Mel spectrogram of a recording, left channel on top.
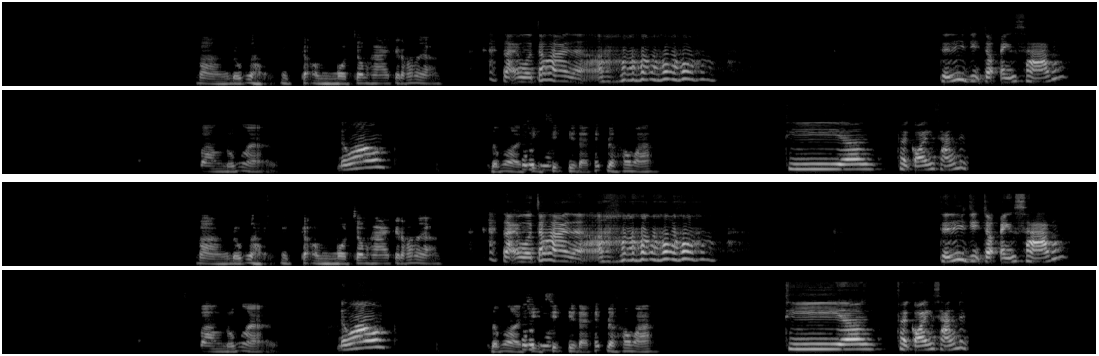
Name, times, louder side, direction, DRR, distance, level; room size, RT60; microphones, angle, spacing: voice 1, 1.9-4.4 12.9-13.7 15.8-17.5, right 3 dB, 65° right, 5.0 m, -36 dB
voice 2, 4.9-7.1 9.4-10.6 14.3-14.8 16.1-16.4 18.8-20.6, right 5 dB, 85° right, 2.9 m, -26 dB
head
